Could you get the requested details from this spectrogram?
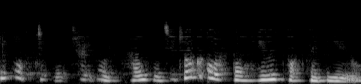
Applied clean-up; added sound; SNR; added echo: neural mask model DeepFilterNet 3.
